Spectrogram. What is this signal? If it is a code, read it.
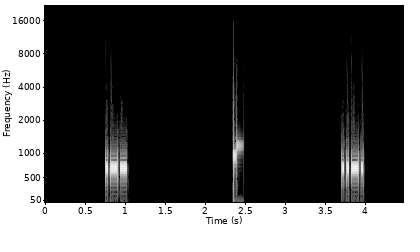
Morse code, heard as a keyed tone, about 39 wpm, 700 Hz. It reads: W F
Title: Single Letters - Phonetic Pronunciation 40wpm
